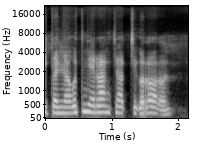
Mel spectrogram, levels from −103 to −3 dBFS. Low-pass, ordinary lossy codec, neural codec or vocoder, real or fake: none; none; codec, 44.1 kHz, 2.6 kbps, DAC; fake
